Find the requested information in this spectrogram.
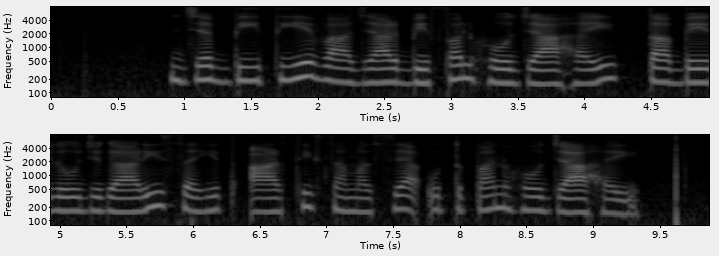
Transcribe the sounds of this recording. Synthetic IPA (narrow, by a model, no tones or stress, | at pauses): d͡ʒəbːiːt̪ieʋaːd͡ʒaːɾbɪpʰəlhod͡ʒaɦɛit̪əbeːɾoːd͡ʒɡaːɾisəɦɪt̪aːɾt̪ʰɪksəməsjaʔʊt̪pənɦod͡ʒaːhɛi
